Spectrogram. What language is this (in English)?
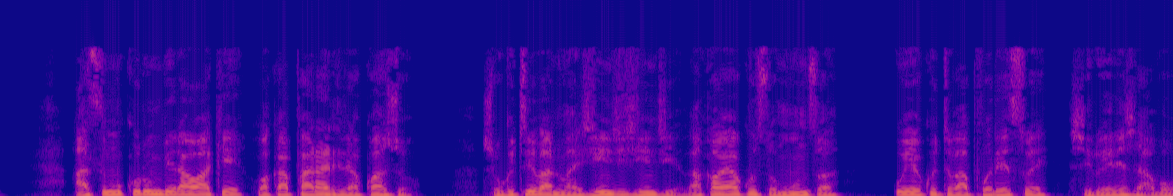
Shona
